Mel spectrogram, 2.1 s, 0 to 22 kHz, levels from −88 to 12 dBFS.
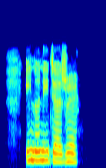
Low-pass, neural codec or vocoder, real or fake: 7.2 kHz; codec, 16 kHz, 8 kbps, FunCodec, trained on LibriTTS, 25 frames a second; fake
